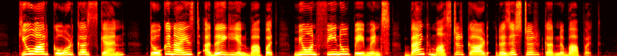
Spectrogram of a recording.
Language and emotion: Kashmiri, neutral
